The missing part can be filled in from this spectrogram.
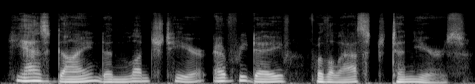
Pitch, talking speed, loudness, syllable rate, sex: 130 Hz, 165 wpm, -17 LUFS, 4.2 syllables/s, male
